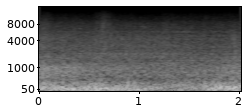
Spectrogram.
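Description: Wind buffeting an action camera's microphone: a steady low rumble with hiss.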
